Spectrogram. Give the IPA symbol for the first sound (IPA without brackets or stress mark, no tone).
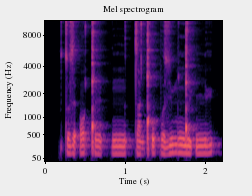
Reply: t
